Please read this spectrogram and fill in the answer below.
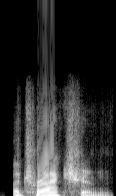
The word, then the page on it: attraction: American English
